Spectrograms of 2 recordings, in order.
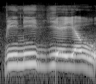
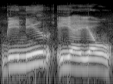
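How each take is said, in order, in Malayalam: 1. വാക്കുകൾ ഇടവേളയില്ലാതെ ചേർന്നൊഴുകുന്നു. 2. 'vinir'-ന് ശേഷം ചെറിയ ഇടവേളയുണ്ട്. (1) "വിനിര്യയൗ എന്നുള്ളത്" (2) "നമ്മൾ വിനീർ യയൗ അങ്ങനെയാണത്"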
